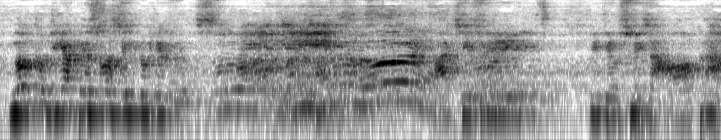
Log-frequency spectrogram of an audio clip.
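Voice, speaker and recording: A man's voice: high voice, fairly bright tone. A man preaching a sermon as pastor, telling stories with passionate cries and acted-out quotes. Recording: echoey church from far off with music.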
